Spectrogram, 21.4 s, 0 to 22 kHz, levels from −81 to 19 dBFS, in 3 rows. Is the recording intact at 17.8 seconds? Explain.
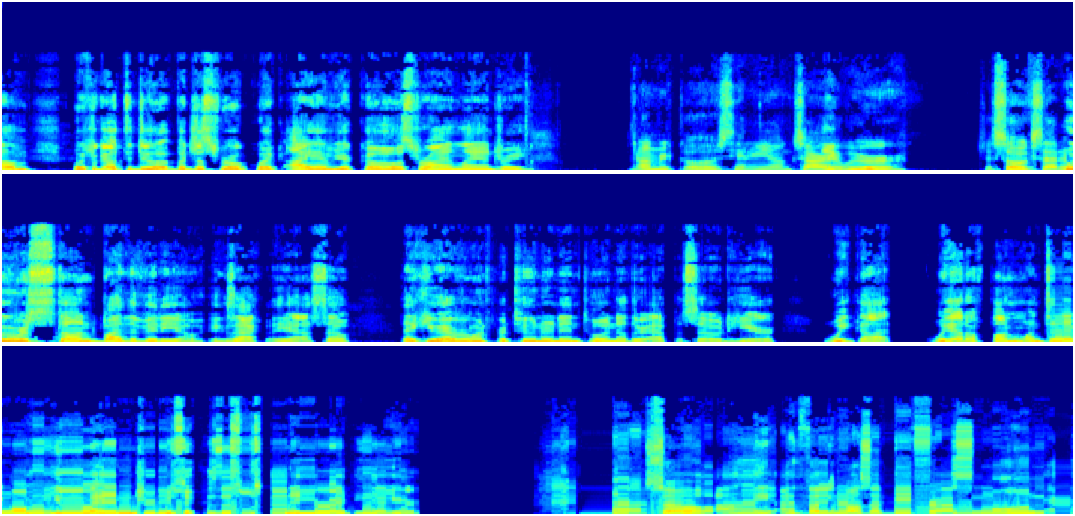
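No. From 14.11 s to 21.42 s the speech is a metallic 100 Hz buzz, robotic sound from repeated short buffers, likely a 10 ms chunk replayed most of the time.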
